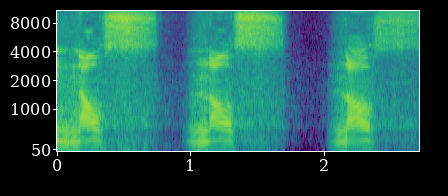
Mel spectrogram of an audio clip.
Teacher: صاد کے اندر سیٹی کی آواز آئے گی، اور اس کو ادا کرنا ہے آپ نے دانتوں کو ملا کے ، اوپر والے اور نیچے والے دانتوں کو جب آپس میں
